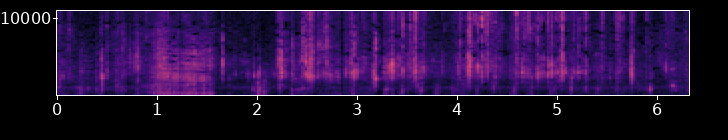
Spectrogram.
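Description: Eggshell of a five-spice 'live bead' (partly developed fertilized egg) crackling as gloved hands break it open and peel it, a run of many small clicks with a louder rustle about a second in.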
